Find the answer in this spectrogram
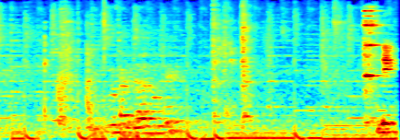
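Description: Background music with a few light clinks of a steel spoon against a stainless steel jar as soaked urad dal is spooned into it.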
